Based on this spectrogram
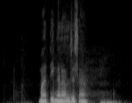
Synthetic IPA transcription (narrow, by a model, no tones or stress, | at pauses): mat̪iŋalald͡ʒət͡ʃa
